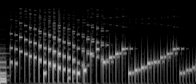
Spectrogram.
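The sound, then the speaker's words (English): Psychic shield move sound effect from the Super Nintendo game Earthbound (Mother 2): a rapid run of bright electronic tones stepping downward, then several quick rising arpeggio sweeps, loud and alone. “That's one of the psychic shield moves from the Super Nintendo game Earthbound, also known as Mother 2.”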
